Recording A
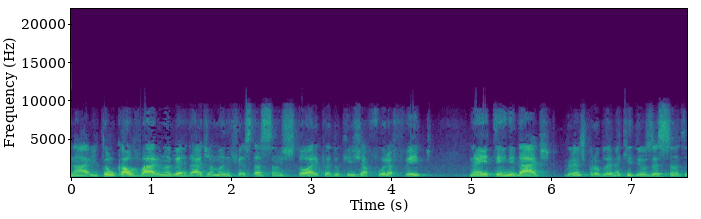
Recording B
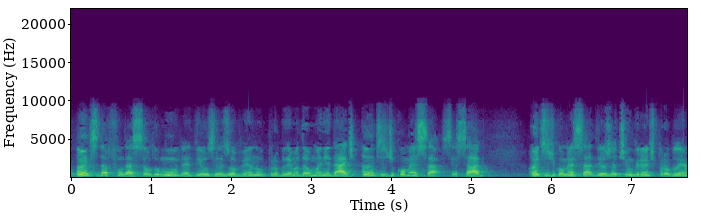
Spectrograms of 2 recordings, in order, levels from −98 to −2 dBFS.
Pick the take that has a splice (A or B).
A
